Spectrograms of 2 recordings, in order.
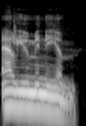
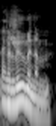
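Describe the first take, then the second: First: The word is said with five syllables. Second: The word is said with four syllables. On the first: This is how the British say it. "We say aluminium. we pronounce every syllable" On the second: This is how Americans say it. "They say"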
